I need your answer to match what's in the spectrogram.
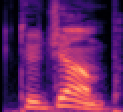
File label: jump, englishAudio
